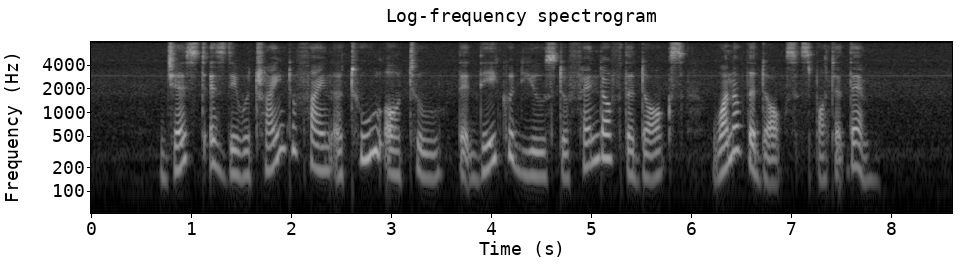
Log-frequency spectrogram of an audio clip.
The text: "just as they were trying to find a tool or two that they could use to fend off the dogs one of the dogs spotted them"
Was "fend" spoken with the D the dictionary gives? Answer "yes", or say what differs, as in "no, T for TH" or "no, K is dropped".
yes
